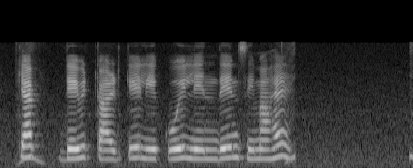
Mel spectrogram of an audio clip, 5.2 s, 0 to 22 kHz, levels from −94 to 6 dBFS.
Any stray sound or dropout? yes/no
no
